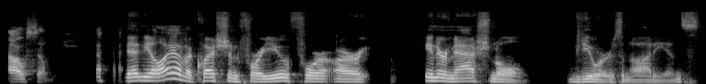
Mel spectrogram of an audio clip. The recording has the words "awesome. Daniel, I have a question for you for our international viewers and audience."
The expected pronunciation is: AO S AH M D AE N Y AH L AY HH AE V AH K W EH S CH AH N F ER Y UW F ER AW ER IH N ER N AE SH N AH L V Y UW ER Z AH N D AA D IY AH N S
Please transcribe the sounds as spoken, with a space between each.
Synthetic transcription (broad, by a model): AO S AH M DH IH N Y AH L AY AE V AH K W EH S CH AH N F ER Y UW F ER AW ER IH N ER N AE SH N L V Y UW ER Z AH N AA D IY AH N S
